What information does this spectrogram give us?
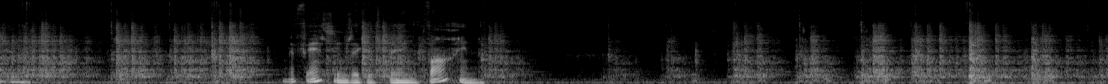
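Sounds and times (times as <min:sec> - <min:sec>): hands handling heater parts: 0:00.0 - 0:11.0.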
